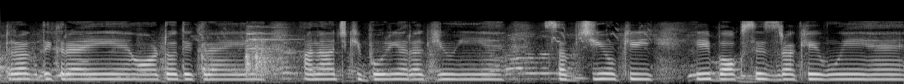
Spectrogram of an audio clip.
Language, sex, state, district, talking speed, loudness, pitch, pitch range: Hindi, female, Bihar, Sitamarhi, 140 wpm, -15 LUFS, 240 Hz, 235-245 Hz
